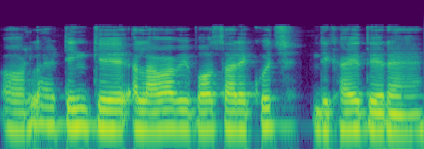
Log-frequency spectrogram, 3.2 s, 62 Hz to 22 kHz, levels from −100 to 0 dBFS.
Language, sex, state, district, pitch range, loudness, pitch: Hindi, male, Jharkhand, Deoghar, 135-150 Hz, -16 LUFS, 140 Hz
